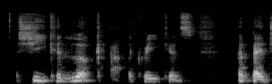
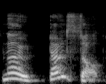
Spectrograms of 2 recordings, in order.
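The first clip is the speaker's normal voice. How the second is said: slow, louder, higher; insistent; 10 semitones higher, 7 dB louder, slower than usual. Acted. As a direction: stop them mid-move. Lucy insists.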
